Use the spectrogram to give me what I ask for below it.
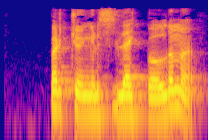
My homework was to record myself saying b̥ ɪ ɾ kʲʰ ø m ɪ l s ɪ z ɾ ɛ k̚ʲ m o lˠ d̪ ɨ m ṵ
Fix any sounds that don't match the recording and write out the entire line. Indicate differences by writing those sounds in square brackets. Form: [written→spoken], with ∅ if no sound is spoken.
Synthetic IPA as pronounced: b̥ ɪ ɾ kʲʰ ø [m→ŋ] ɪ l s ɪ z [ɾ→l] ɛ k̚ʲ [m→b] o lˠ d̪ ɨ m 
